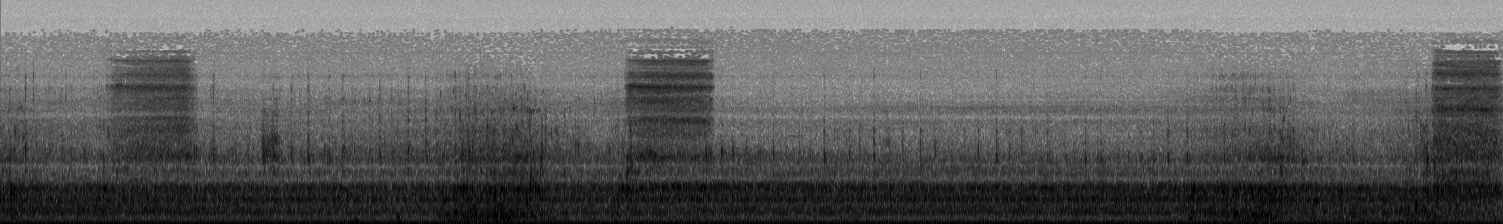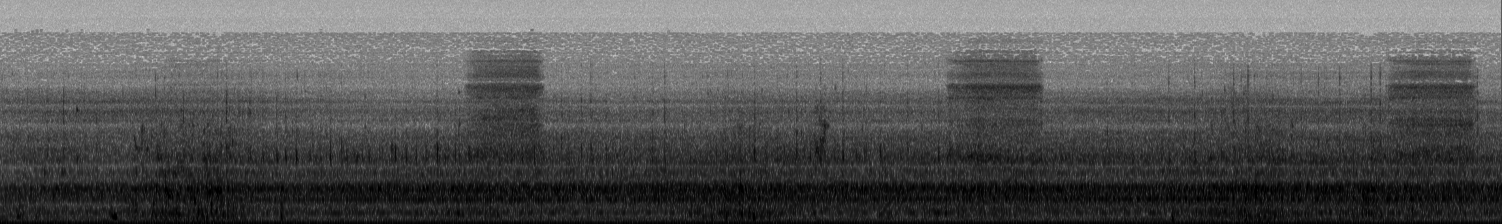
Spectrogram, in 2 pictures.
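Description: Underwater recording of a scuba diver breathing: exhaled bubbles rush out of the regulator in short bursts about every five seconds, over a steady low underwater hum.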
